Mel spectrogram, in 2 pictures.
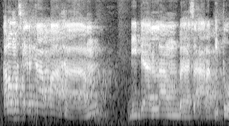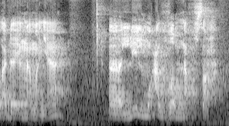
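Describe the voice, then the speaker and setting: Very bright lecturing preacher. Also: male voice, medium pitch, a little slow, roomy sound, low-quality recording. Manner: explanatory, gently dismissive, lecturing. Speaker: Islamic preacher answering a challenge. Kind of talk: reaction commentary.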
